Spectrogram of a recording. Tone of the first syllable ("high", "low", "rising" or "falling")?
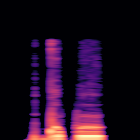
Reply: low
